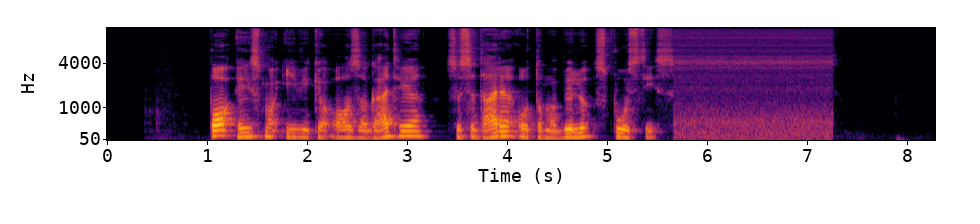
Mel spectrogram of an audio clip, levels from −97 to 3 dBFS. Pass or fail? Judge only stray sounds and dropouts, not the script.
pass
